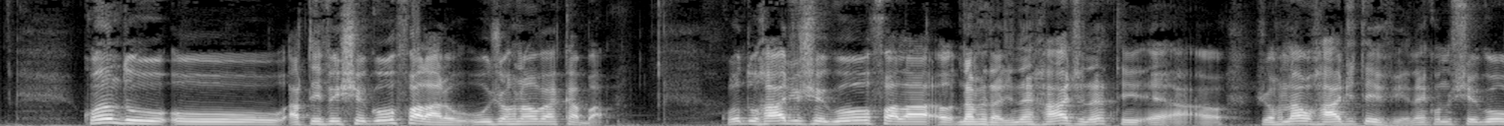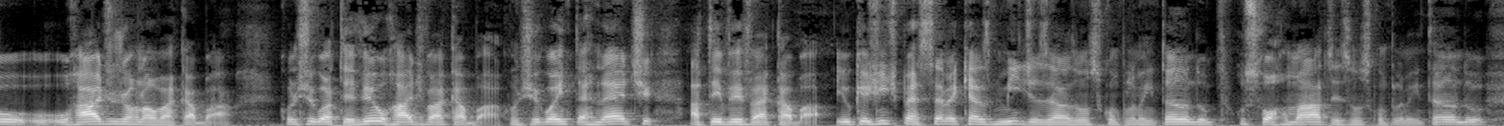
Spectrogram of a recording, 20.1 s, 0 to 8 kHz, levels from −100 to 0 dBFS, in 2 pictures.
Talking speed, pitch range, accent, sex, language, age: 205 wpm, 130-170 Hz, Brazilian, male, Portuguese, 20-39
